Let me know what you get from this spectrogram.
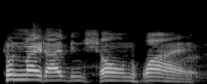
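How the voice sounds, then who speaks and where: An actor playing a repentant, newly generous town boss in a 1930s radio drama, fervent and declamatory. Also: male voice, high-pitched, animated, slow pace. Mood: fervent, elated. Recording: dull 1930s radio recording.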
